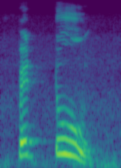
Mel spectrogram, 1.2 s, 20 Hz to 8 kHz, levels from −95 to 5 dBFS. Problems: none marked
